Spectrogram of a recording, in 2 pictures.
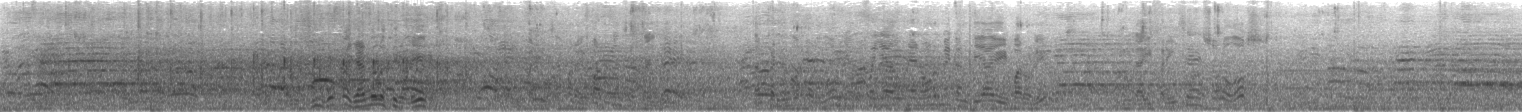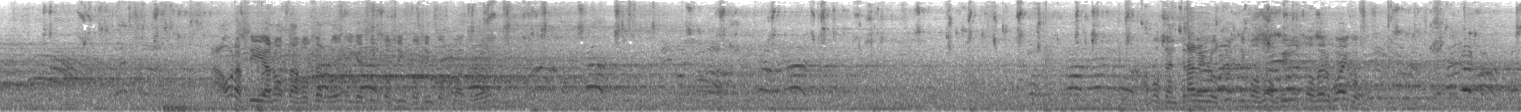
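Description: Live basketball play on a hardwood court: the ball bounces, sneakers squeak in short bursts, and players' voices call out across the court, with a sharp impact about seventeen seconds in.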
